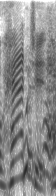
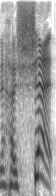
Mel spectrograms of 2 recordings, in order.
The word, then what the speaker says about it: Hachette: No, Hachette, you said, with Hachette. And it is spelled like that, but it's like French. And I said, oh, you mean Hachette.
